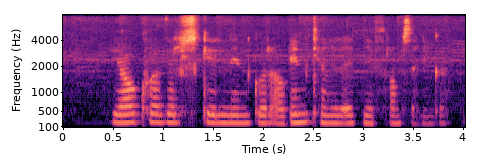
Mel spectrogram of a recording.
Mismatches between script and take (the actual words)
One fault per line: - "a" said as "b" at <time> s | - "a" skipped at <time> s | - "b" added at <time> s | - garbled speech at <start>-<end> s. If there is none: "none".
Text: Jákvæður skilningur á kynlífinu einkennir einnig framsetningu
- "kynlífinu" skipped at 2.2 s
